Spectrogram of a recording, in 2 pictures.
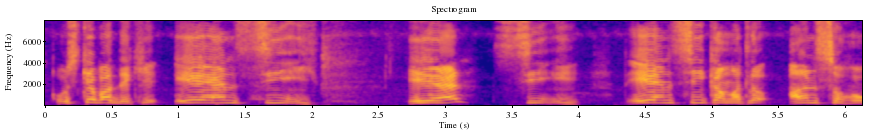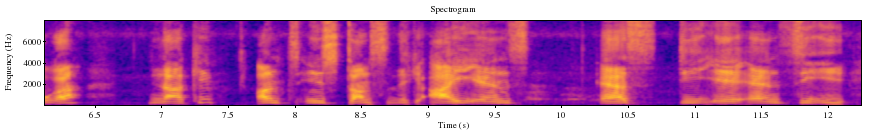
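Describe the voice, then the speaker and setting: High-voiced man drilling an English lesson. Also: no echo. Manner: repetitive question-and-answer drilling, asks then answers himself. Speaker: English teacher. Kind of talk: classroom-style spoken lesson.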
